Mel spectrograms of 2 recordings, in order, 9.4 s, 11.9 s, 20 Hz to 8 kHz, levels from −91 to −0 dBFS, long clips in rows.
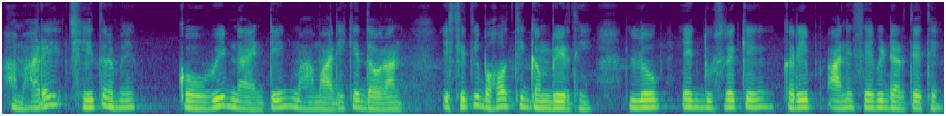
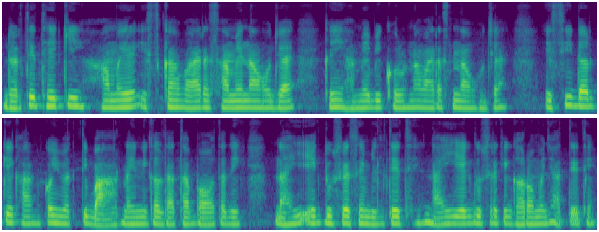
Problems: none marked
